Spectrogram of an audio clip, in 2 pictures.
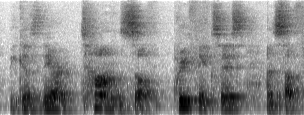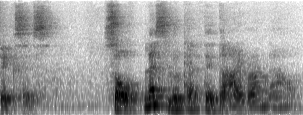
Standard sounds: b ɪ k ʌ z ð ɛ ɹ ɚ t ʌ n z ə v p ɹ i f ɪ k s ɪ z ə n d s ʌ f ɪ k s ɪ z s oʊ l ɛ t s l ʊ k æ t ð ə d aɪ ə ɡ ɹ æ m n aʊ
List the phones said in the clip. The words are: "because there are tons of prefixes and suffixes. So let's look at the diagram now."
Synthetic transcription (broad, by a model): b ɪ k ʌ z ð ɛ ɹ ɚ t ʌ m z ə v p ɹ i f ɪ k s ɪ z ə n s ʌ f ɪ k s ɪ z s oʊ l ɛ t s l ʊ k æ t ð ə d aɪ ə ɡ ɹ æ m n aʊ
